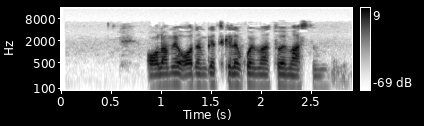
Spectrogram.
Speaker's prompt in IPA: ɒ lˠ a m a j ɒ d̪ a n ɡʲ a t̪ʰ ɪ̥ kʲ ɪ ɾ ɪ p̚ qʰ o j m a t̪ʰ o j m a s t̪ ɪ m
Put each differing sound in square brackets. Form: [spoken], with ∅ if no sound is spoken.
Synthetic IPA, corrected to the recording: ɒ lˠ a m a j ɒ d̪ a [m] ɡʲ a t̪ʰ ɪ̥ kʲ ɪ [l] ɪ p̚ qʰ o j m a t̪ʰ o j m a s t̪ ɪ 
